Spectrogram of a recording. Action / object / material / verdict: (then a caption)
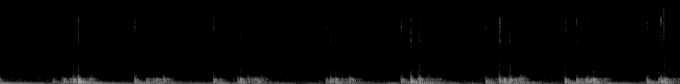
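tap / metal mesh microphone grille / metal mesh / none. Long nails of both hands scratch and tap the hollow metal mesh head of a black USB microphone. Irregular bursts of dull, low scraping thumps centered near 120 Hz come with faint bright clicks, each burst fading quickly before the next.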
